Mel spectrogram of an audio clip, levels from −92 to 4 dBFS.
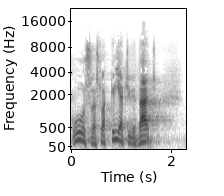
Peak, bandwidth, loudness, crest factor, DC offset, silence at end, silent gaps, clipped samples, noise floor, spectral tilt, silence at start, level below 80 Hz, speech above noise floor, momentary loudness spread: -2 dBFS; 15.5 kHz; -25 LUFS; 24 dB; under 0.1%; 0.5 s; none; under 0.1%; -53 dBFS; -4.5 dB/octave; 0 s; -64 dBFS; 28 dB; 13 LU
